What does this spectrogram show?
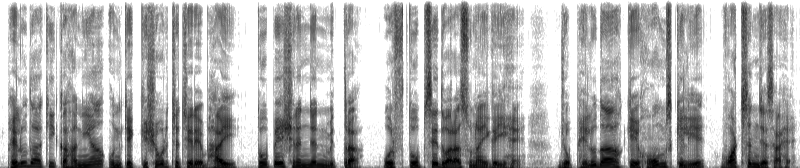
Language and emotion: Hindi, neutral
